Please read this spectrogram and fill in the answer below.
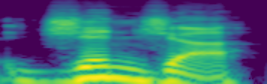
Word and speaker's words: jinja: as well shrines but the actual word in japanese for them is jinja yes i know it rhymes with ninja although i also found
